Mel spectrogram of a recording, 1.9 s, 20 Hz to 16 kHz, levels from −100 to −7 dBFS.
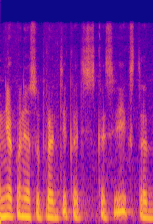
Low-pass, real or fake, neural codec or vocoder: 10.8 kHz; real; none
